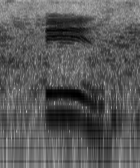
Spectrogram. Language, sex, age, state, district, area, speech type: Hindi, female, 30-45, Uttar Pradesh, Mau, rural, read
